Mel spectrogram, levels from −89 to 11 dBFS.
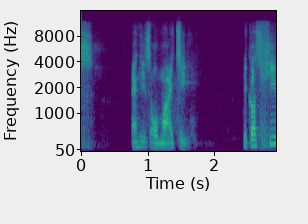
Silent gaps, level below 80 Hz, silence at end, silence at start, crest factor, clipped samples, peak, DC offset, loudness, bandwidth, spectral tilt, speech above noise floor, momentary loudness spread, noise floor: none; -76 dBFS; 0 s; 0 s; 24 dB; under 0.1%; -4 dBFS; under 0.1%; -26 LUFS; 13 kHz; -2 dB/octave; 52 dB; 13 LU; -78 dBFS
